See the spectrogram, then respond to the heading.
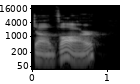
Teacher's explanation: davar is not a segalet since the emphasis is on the second syllable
